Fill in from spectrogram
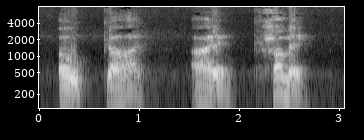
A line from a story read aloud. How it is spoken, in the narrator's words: she cried out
